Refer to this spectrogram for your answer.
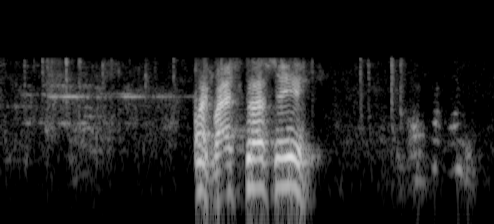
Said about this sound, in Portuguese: Tô aqui, tô digitando, tô na linha, tô. Não tem pressa, eu tô trabalhando aqui também.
